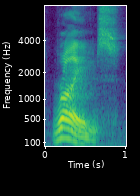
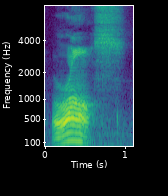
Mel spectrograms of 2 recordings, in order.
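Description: First: It is pronounced like the English word rhymes. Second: It is pronounced with a French vowel and ending.

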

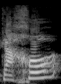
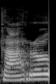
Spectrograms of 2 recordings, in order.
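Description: First: The r is said the Puerto Rican way. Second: The r is said the standard Spanish way. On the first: "we say cajo" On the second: "like normal, like Spanish speaking countries do"

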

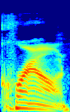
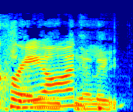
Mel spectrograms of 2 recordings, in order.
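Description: First: The word is said with one syllable. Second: The word is said with two syllables. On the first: The speaker calls it wrong. "People I find mispronounce crayon. I know so many people that say crown" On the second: The speaker calls it right. "I say crayon"

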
